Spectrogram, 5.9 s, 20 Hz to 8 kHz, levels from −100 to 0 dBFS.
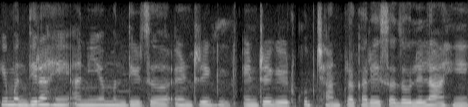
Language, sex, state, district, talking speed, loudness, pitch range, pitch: Marathi, female, Maharashtra, Sindhudurg, 155 wpm, -31 LUFS, 205-220 Hz, 210 Hz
